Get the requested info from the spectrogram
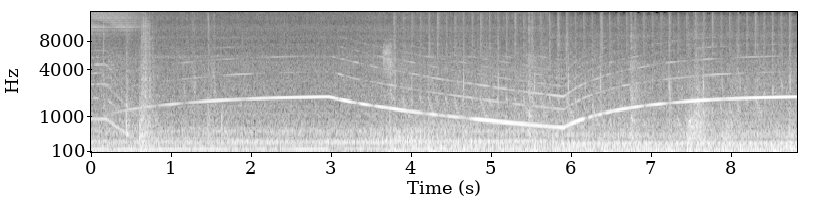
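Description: A siren wailing slowly up and down. It rises over about three seconds, falls over about three, and rises again near the end.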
